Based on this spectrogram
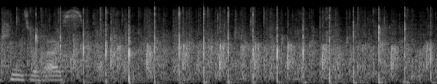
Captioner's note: audience applauds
